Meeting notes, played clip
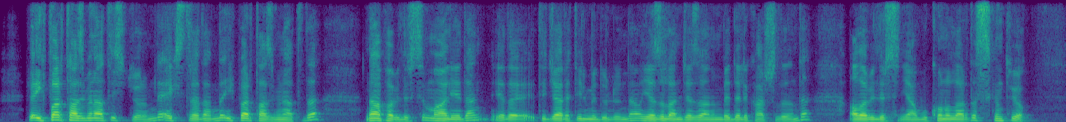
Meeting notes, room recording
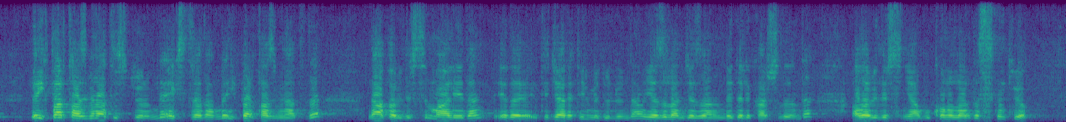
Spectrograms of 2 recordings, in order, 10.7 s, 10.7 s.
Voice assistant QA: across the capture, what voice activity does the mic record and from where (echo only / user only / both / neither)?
echo only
